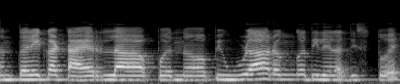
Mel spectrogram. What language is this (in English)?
Marathi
